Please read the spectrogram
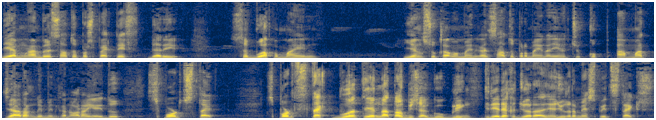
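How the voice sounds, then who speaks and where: An animated man at medium pitch, ordinary pitch variation, fairly quick pace. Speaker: solo podcast host, film reviewer. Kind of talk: casual solo film review monologue. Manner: animated, heavy Indonesian-English code-switching.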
